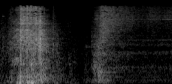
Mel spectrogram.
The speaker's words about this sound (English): Morning arrives. Shower,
